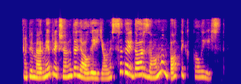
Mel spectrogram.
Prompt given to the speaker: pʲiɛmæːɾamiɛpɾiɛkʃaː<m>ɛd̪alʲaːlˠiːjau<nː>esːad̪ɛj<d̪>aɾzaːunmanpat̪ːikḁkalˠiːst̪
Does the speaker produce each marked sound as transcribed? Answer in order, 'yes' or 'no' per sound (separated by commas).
no, no, yes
